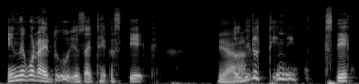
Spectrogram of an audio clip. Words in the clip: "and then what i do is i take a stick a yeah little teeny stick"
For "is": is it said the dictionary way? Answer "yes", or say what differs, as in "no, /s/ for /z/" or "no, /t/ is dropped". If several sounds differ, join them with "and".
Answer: yes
